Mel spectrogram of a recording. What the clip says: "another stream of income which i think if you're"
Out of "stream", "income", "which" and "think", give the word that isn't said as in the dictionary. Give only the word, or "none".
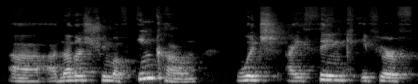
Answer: none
